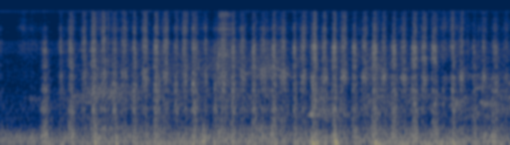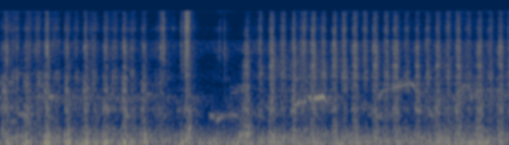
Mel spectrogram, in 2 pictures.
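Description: A coin scratching the coating off a paper scratch-off lottery ticket in quick rubbing strokes, several a second, with a brief pause about seven seconds in.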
